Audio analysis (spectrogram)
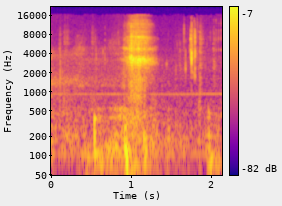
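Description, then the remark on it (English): Wet chewing with sharp crunches as a hard snack gets bitten and ground down, a few distinct bites over a couple of seconds with no talking. “Man, there is so much chewing happening I right know, now.”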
